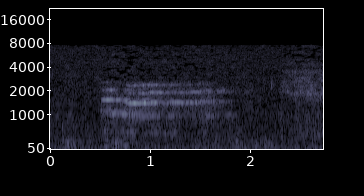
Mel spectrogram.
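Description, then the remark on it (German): A pet cat lets out a single drawn-out meow, clear, over a quiet background hiss with no one talking. “Unsere Katze.”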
